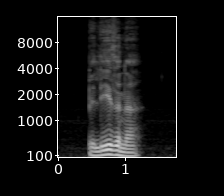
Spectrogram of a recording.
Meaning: 1. comparative degree of belesen 2. inflection of belesen: strong/mixed nominative masculine singular 3. inflection of belesen: strong genitive/dative feminine singular
- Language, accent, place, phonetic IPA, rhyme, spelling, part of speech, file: German, Germany, Berlin, [bəˈleːzənɐ], -eːzənɐ, belesener, adjective, De-belesener.ogg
